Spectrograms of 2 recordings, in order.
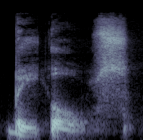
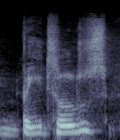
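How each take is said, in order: First: The t in the middle is softened. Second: The t in the middle is crisp. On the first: The speaker calls it right. "I will not pronounce the T in Beatles" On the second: The speaker calls it wrong. "You don't say Beatles"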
